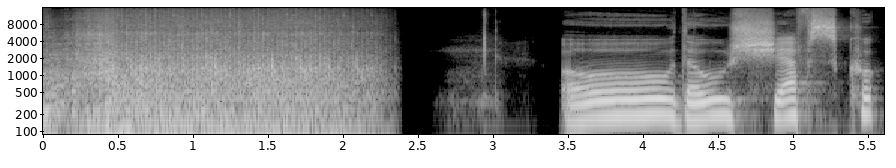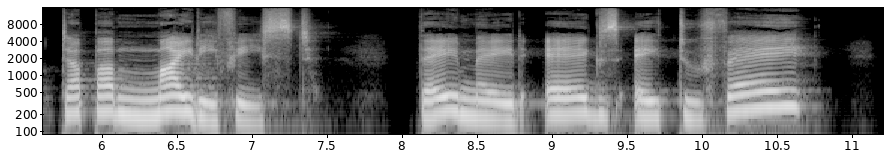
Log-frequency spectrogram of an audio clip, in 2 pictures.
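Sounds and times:
heavy flatbed truck engine hauling a load of eggs rumbling: 0.0s - 2.4s
speech: 3.5s - 7.5s, 8.1s - 10.8s.

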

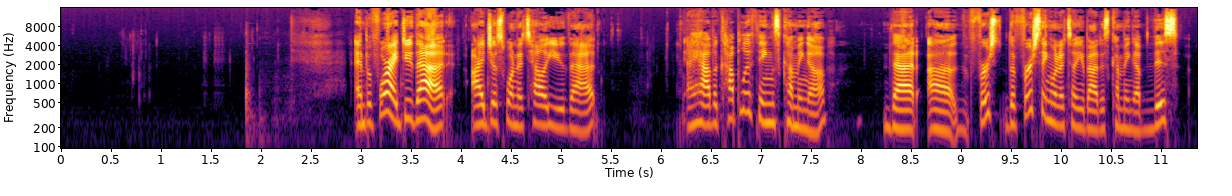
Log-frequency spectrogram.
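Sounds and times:
person sipping a drink: 0.6s - 2.3s
speech: 2.9s - 5.4s, 6.2s - 11.3s.

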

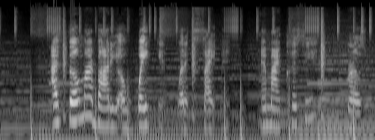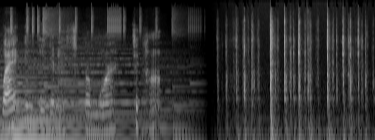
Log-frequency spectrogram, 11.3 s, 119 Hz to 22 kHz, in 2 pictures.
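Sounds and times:
speech: 0.8s - 8.2s
fingers angrily typing on a work laptop keyboard: 8.9s - 11.2s.

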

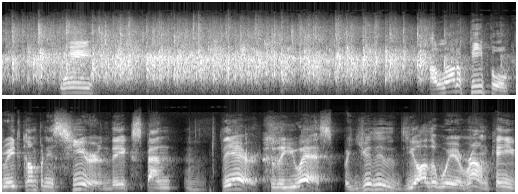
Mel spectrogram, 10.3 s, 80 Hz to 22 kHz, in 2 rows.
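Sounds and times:
audience applauding at a live onstage talk: 0.0s - 5.3s
speech: 0.6s - 1.2s, 4.3s - 10.2s.

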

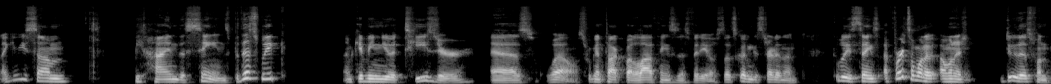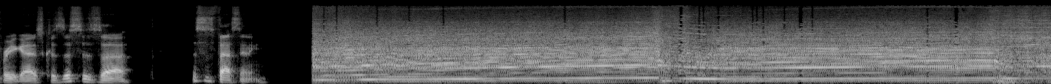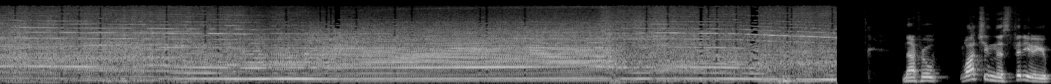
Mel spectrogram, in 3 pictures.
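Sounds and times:
speech: 0.0s - 13.9s, 30.1s - 31.5s
new inline-six Hurricane engine revving in durability testing: 13.6s - 29.4s.

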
